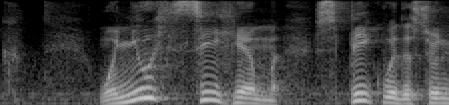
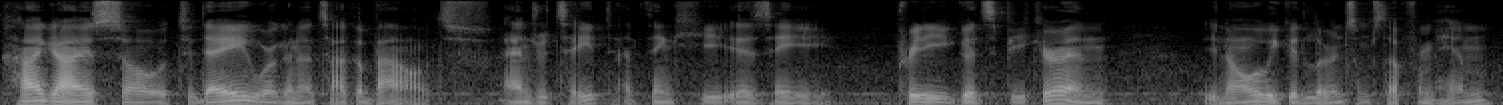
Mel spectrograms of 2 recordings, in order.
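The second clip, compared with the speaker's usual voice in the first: much lower and softer, limp and unsure; a deflated speaker with no certainty, much quieter; low-energy delivery; 8 semitones lower, 11 dB quieter than usual. Shown as a demonstration. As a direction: mumble it like you have no confidence at all. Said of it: "I was speaking like this".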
